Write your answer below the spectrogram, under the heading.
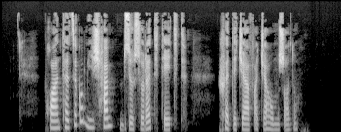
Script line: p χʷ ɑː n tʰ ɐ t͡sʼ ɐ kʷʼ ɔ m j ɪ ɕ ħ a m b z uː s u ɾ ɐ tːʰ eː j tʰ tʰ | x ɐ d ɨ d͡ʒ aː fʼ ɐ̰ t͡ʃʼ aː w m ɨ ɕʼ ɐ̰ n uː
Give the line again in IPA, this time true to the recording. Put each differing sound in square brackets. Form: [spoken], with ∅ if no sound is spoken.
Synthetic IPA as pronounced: p χʷ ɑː n tʰ ɐ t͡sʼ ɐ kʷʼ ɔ m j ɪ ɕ ħ a m b z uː s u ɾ ɐ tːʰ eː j tʰ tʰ | x ɐ d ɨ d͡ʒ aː fʼ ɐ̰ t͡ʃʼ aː w m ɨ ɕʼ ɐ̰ n uː

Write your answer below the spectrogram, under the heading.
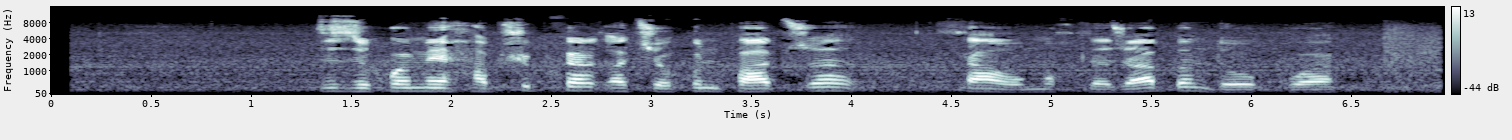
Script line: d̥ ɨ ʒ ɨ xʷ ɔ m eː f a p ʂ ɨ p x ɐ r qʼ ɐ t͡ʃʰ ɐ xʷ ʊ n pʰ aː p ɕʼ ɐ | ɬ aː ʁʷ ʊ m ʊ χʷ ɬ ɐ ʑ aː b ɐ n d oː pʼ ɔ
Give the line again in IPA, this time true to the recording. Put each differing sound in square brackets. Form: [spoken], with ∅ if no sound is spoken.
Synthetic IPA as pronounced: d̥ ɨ [z] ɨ xʷ ɔ m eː [ħ] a p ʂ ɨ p x ɐ r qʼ ɐ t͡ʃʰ ɐ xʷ ʊ n pʰ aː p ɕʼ ɐ | ɬ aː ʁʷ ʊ m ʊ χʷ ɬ ɐ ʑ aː b ɐ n d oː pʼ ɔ

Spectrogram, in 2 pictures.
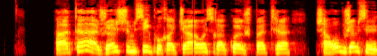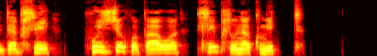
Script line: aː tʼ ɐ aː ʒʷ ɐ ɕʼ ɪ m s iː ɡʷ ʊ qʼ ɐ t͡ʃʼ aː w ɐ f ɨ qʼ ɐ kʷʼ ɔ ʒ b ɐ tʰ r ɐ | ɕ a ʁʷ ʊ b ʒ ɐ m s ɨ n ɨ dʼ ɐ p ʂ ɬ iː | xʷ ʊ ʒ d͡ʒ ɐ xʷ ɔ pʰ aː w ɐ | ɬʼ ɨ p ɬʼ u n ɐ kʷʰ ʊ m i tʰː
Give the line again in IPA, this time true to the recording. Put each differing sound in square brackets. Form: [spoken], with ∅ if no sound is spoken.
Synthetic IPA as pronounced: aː tʼ ɐ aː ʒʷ ɐ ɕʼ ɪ m s iː ɡʷ ʊ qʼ ɐ t͡ʃʼ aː w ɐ [s] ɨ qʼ ɐ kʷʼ ɔ ʒ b ɐ tʰ r ɐ | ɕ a ʁʷ ʊ b ʒ ɐ m s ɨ n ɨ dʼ ɐ p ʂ ɬ iː | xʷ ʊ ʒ d͡ʒ ɐ xʷ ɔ pʰ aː w ɐ | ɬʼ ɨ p ɬʼ u n ɐ kʷʰ ʊ m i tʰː

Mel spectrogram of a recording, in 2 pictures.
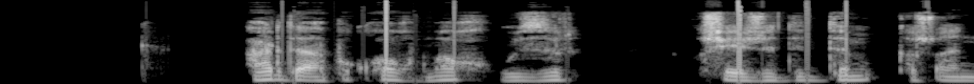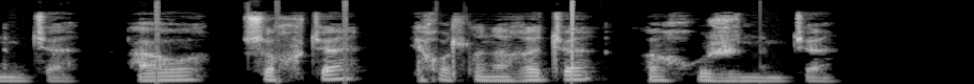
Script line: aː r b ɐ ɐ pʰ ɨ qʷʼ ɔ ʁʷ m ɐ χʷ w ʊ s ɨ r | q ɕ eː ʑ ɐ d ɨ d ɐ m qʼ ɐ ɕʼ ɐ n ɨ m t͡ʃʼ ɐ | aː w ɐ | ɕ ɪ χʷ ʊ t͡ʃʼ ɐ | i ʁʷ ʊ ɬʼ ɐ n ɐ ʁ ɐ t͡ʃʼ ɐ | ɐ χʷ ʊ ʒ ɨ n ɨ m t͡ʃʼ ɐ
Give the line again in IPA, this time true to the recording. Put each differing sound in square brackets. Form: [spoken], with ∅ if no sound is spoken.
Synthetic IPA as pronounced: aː r [d] ɐ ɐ pʰ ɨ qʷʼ ɔ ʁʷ m ɐ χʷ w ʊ [z] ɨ r | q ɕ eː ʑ ɐ d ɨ d ɐ m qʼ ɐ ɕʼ ɐ n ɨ m t͡ʃʼ ɐ | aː w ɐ | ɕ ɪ χʷ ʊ t͡ʃʼ ɐ | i [χʷ] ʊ ɬʼ ɐ n ɐ ʁ ɐ t͡ʃʼ ɐ | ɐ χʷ ʊ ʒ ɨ n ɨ m t͡ʃʼ ɐ

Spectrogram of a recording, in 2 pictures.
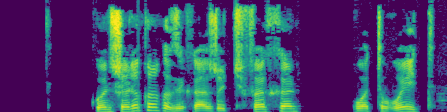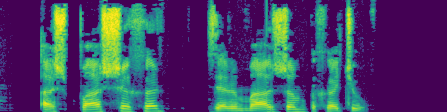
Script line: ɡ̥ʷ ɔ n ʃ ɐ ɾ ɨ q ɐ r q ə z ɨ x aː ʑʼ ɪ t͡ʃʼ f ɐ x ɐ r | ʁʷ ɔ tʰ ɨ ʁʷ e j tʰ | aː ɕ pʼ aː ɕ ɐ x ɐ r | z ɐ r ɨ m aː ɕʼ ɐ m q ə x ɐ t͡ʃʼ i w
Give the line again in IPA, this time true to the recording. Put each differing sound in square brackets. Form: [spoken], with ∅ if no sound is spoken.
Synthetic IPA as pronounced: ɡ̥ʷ ɔ n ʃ ɐ ɾ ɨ q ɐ r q ə z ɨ x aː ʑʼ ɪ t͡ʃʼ f ɐ x ɐ r | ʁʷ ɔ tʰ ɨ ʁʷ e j tʰ | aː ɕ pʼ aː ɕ ɐ x ɐ r | z ɐ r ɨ m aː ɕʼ ɐ m q ə x ɐ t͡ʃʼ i w

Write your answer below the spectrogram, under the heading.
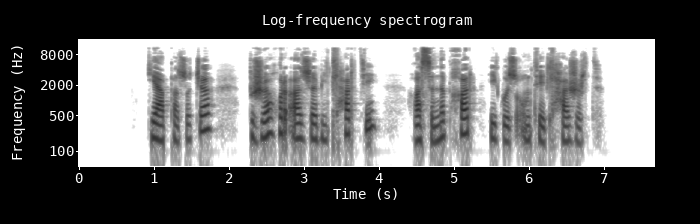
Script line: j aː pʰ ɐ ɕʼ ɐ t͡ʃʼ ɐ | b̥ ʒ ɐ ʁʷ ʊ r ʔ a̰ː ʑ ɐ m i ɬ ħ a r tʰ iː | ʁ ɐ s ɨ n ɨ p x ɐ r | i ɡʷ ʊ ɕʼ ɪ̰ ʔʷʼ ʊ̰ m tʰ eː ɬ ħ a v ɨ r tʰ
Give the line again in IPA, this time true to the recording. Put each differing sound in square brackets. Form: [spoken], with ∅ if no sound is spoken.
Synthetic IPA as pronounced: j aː pʰ ɐ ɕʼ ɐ t͡ʃʼ ɐ | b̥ ʒ ɐ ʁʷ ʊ r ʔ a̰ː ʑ ɐ m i ɬ ħ a r tʰ iː | ʁ ɐ s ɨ n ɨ p [χ] ɐ r | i ɡʷ ʊ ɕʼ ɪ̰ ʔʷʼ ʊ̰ m tʰ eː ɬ ħ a [ʒ] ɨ r tʰ

